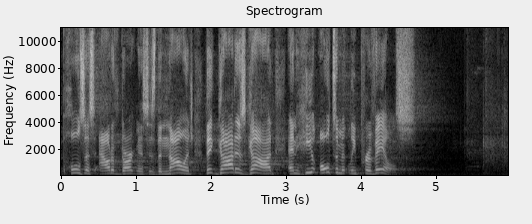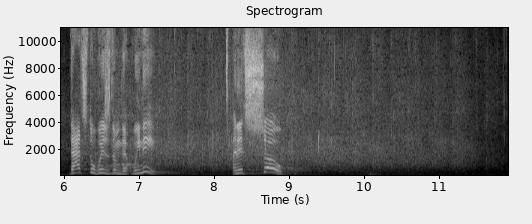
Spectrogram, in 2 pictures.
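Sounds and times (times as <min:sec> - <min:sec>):
speech: 0:00.1 - 0:04.8, 0:06.1 - 0:07.5, 0:08.2 - 0:09.2
audience applause: 0:05.6 - 0:11.9.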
